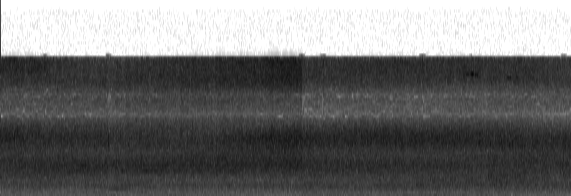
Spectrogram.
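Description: Traffic driving through floodwater: a steady rush of water spraying off the wheels over a low engine rumble.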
